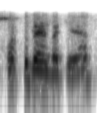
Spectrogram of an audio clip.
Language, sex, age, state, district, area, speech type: Kannada, male, 45-60, Karnataka, Udupi, rural, conversation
